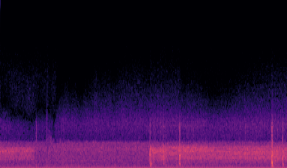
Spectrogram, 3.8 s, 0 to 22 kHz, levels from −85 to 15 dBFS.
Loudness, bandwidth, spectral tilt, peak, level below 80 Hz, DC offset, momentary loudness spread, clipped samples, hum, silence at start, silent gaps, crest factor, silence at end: -27 LUFS; 13.5 kHz; -3.5 dB/octave; -6 dBFS; -40 dBFS; under 0.1%; 10 LU; under 0.1%; 60 Hz at -40 dBFS; 0 s; none; 22 dB; 0 s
